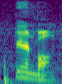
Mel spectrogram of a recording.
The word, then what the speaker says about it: Birenbaum: Birenbaum. Birenbaum. Birenbaum.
